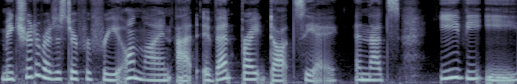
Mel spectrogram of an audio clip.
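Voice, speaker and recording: A woman with a normal speaking voice talks at a moderate pace with ordinary pitch variation, in a dry, close sound with no echo on a very clean recording with a silent background. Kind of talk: newsreading. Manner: bright, clear and efficient, reading weather figures and event details at a steady pace.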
